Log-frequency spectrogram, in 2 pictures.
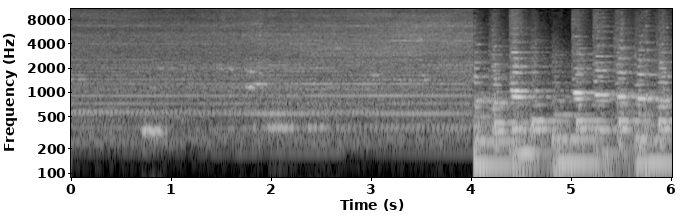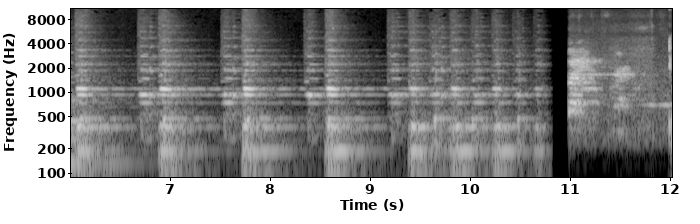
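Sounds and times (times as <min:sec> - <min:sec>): floor scrubber motors humming: 0:00.0 - 0:04.0.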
